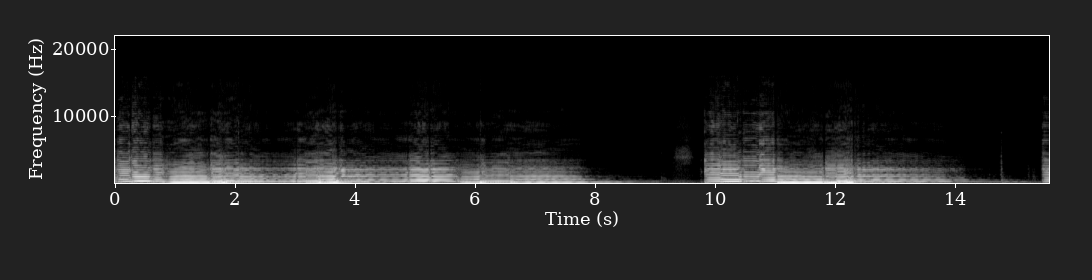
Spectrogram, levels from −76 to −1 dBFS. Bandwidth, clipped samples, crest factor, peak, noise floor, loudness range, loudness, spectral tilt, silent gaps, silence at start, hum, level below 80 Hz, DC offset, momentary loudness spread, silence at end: 8.8 kHz; under 0.1%; 12 dB; -2 dBFS; -50 dBFS; 10 LU; -13 LUFS; -8.5 dB/octave; none; 0 s; none; -46 dBFS; under 0.1%; 17 LU; 0 s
